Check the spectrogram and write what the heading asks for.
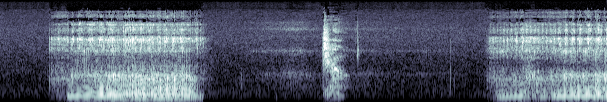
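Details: Brother snoring while asleep: two long, loud, rattling snores on breathing in, with quiet pauses and a brief sniff between them.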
